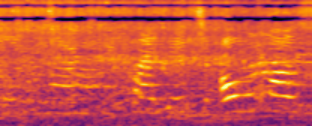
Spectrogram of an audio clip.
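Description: Children's excited, high-pitched voices and squeals without clear words, loudest near the end, over the steady splash of a koi pond's fountain jets.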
